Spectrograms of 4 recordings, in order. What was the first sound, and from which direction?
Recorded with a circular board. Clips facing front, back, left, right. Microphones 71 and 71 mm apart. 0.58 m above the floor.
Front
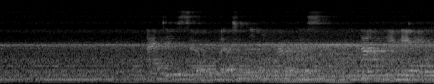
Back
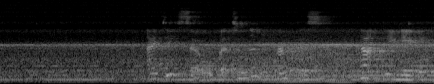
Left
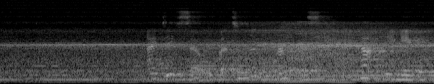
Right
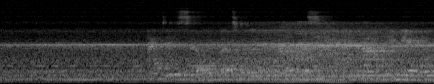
A woman speaking, 125° left.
